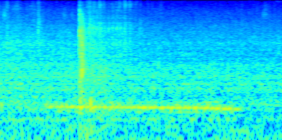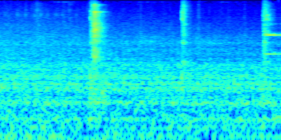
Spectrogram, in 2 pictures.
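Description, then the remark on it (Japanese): Steady low rumble of a city bus interior on the move in Nagasaki, Japan, driving between stops, with a brief engine whine early on and a few faint clicks and rattles; no one speaks. “お降りの際はバスが止まるまでお待ちください。”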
